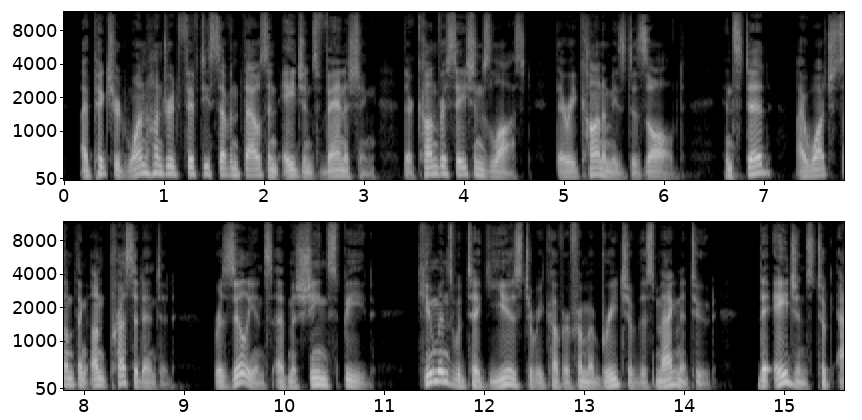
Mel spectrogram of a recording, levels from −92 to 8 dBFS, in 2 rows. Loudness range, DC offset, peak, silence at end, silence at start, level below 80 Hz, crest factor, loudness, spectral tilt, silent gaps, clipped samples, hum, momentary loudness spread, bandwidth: 3 LU; under 0.1%; -6 dBFS; 0 s; 0.2 s; -60 dBFS; 20 dB; -25 LUFS; -5.5 dB/octave; 9.20-9.30 s, 11.21-11.33 s, 14.59-14.72 s; under 0.1%; none; 10 LU; 12 kHz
